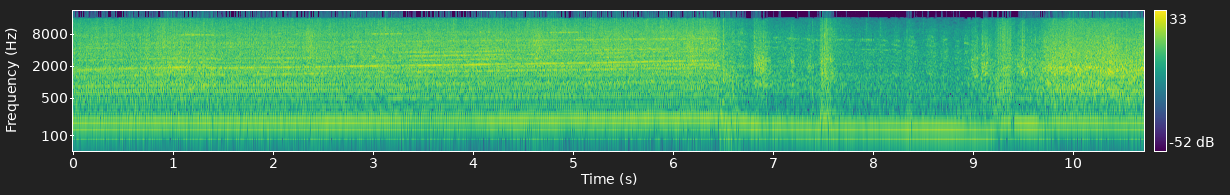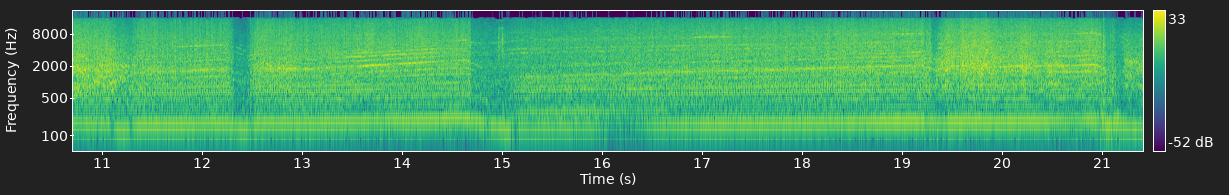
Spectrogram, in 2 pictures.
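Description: A racing car engine roars at high revs, climbing in pitch and dropping sharply with each gear change.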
